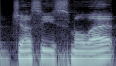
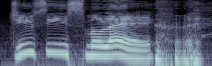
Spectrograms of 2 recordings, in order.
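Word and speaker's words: Jussie Smollett: he talks about the Jesse smollett remember you know him the but cuz the way it's spelled he calls this is this French guy juicy Smollet everyone has you can tell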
